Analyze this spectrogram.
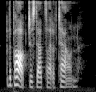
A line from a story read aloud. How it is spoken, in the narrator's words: Gabriel says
